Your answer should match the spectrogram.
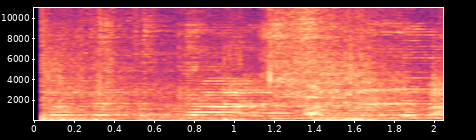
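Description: Basketballs bouncing on a hardwood court during warm-up, a few separate bounces, over background music.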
